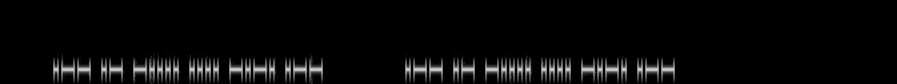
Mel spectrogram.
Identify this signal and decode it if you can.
Morse code, heard as a keyed tone, about 30 wpm, 700 Hz. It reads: WA6HCW WA6HCW
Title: USA Call Signs - 6 Characters - Repeated 2x - 30wpm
